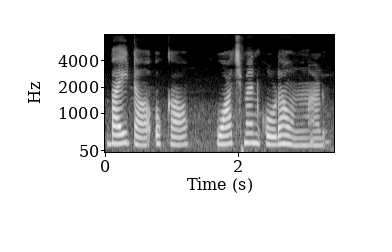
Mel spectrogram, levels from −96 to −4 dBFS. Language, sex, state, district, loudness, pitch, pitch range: Telugu, female, Telangana, Hyderabad, -18 LUFS, 215 Hz, 195-225 Hz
